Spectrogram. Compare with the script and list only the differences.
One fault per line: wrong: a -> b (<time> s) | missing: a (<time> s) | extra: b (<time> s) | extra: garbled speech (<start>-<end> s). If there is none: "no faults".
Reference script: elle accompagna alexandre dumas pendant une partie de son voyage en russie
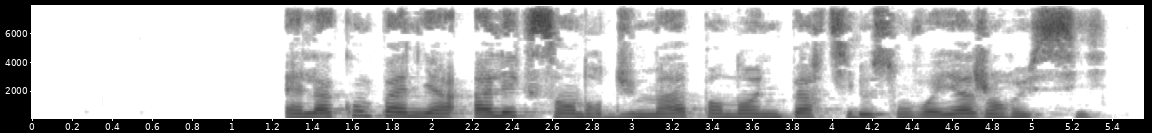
no faults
